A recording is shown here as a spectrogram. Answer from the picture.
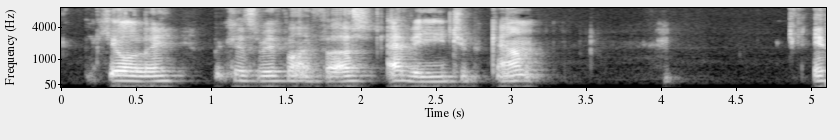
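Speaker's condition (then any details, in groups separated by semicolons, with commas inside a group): Cerebral palsy; not fully independent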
